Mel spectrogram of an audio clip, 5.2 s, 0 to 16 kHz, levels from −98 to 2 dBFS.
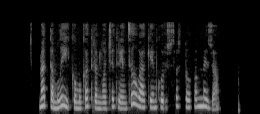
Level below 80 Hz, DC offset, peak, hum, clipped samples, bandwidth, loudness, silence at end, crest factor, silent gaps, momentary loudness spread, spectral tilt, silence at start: -88 dBFS; under 0.1%; -20 dBFS; none; under 0.1%; 7.6 kHz; -38 LUFS; 0.45 s; 20 dB; 0.95-0.99 s, 3.61-3.68 s, 3.83-3.87 s, 4.41-4.75 s; 7 LU; -5 dB/octave; 0.8 s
